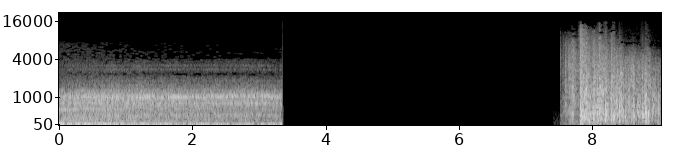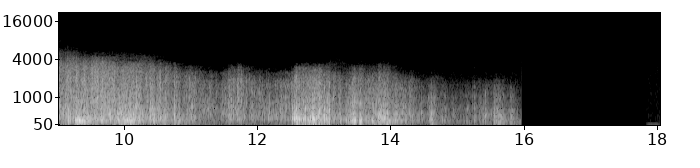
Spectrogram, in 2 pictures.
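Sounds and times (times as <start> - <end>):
rolling thunder rumble: 7.6 - 16.0
thunder crack: 7.6 - 16.0.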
